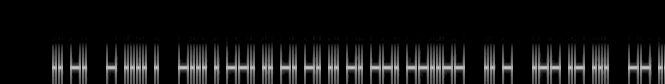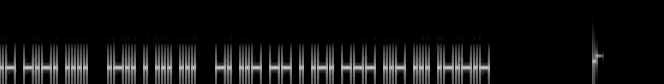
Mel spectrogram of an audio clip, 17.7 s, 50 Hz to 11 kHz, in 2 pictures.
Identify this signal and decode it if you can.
Morse code, heard as a keyed tone, about 28 wpm, 700 Hz. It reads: IN THE BEGINNING, IT WAS MUCH LESS NUMEROUS.
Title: Sentences from Top 1400 Words 30wpm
